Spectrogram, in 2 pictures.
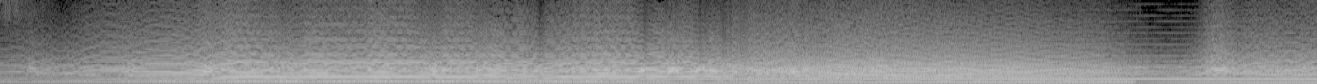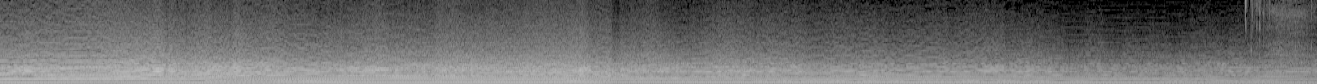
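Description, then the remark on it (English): Four layered EBow guitar parts, played together as the song's main chords, hold sustained, cello-like chords that swell and shift to a new chord every few seconds, played a little messy near the pickup for a swelling sound, loud and continuous with no voices. “There are four EBow parts which played together make up the main chords of the song.”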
